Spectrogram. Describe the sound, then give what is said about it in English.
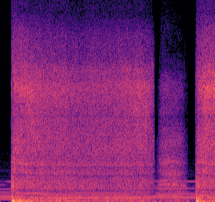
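A steady hiss like an aerosol spray can being sprayed, running for about two seconds with two brief breaks near the end; no voices. “It sounds like I'm spraying spray paint on a wall.”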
